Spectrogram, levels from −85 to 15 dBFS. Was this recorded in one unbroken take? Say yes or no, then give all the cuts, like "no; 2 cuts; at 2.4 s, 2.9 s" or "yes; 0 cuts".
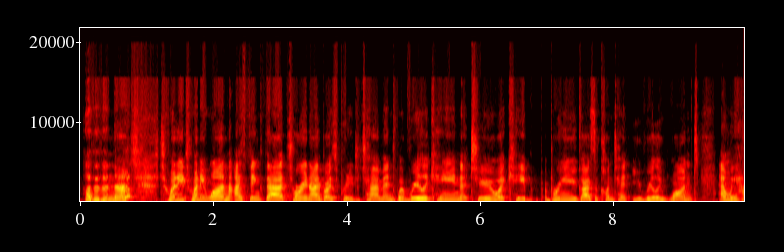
yes; 0 cuts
